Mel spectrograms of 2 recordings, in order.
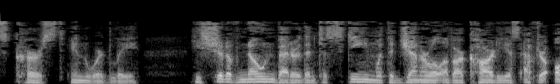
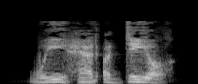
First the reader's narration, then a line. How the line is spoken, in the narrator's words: Dex said through gritted teeth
